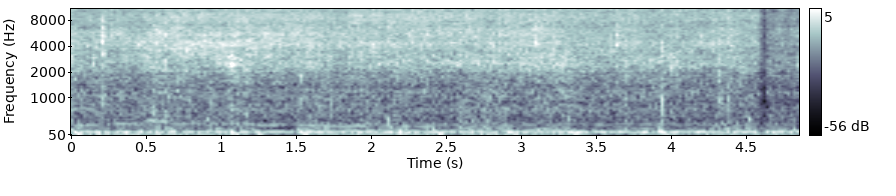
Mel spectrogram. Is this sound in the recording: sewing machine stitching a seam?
no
